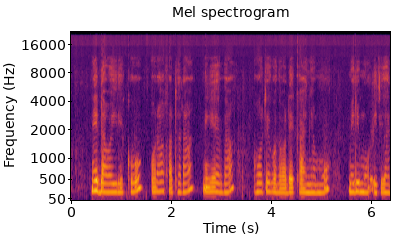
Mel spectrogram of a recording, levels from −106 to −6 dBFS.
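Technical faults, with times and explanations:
No technical faults found.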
